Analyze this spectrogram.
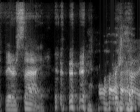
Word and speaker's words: Versailles: know in France that Versailles I don't know how to proceed English there's also this new pronounced in French this bear sang okay there's this monk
